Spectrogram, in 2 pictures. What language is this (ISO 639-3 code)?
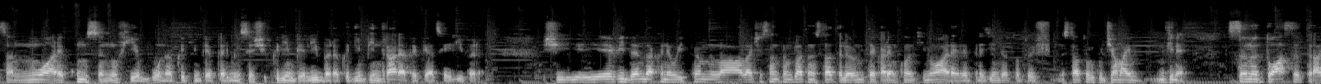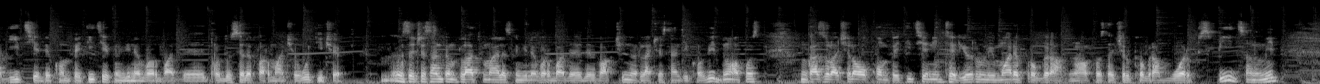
ron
